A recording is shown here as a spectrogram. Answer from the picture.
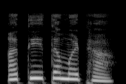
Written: ಅತೀತಮಠ

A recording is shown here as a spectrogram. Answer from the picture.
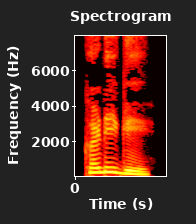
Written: ಕಡಿಗೆ

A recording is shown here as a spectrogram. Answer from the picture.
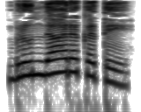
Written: ಬೃಂದಾರಕತೆ

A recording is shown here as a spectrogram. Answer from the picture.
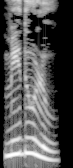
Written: ಮಧೂಳಿ

